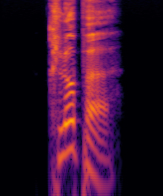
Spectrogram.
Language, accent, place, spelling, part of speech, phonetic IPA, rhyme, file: German, Germany, Berlin, Kluppe, noun, [ˈklʊpə], -ʊpə, De-Kluppe.ogg
- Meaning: clothes peg, clothespin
